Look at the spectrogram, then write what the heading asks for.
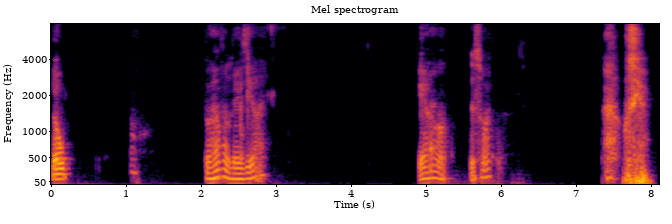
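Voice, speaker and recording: A man's voice: on the low side, drawn-out words, long pauses, a little mellow, breathy edge. A young man, chatting and joking with his girlfriend in a bedroom while she does his makeup, laughing often and using loose slang. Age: young adult. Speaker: vlogger. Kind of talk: casual chat. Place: small bedroom, indoors.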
